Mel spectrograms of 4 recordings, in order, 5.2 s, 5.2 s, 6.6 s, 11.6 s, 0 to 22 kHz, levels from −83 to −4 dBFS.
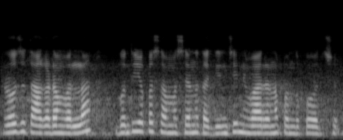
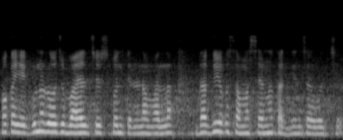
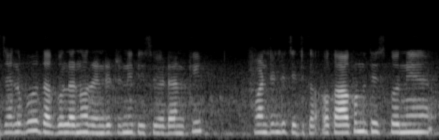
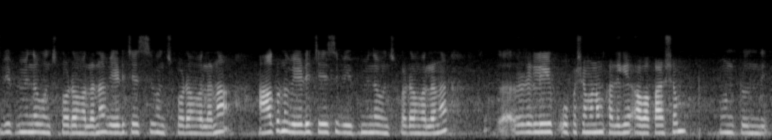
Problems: background sounds at intervals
